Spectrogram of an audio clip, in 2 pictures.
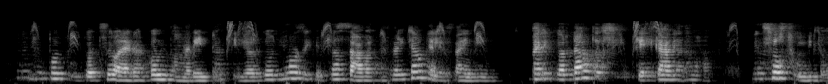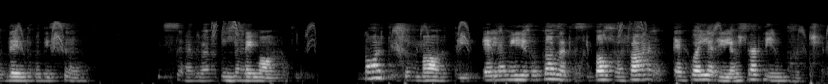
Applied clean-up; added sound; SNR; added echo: neural mask model DeepFilterNet 3.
